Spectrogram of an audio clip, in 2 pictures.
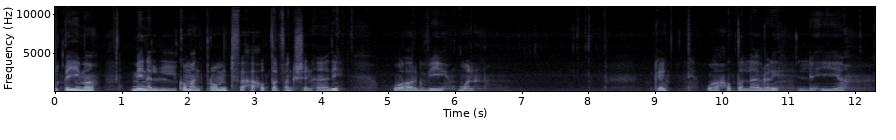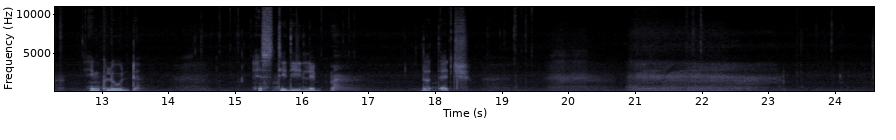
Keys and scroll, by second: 2.9-6.1 typing, 7.4-8.1 typing, 9.3 Escape, 10.0 typing, 11.5-19.8 typing, 21.0-21.7 typing, 21.8 Return, 23.4 a, 23.8 Tab.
